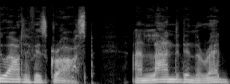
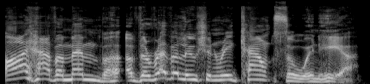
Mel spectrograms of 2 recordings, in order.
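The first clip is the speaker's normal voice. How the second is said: high, desperate driver's call; shouting; 3 dB louder than usual. Acted. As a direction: shout it to fend him off.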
